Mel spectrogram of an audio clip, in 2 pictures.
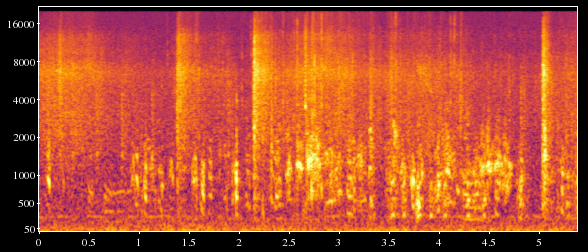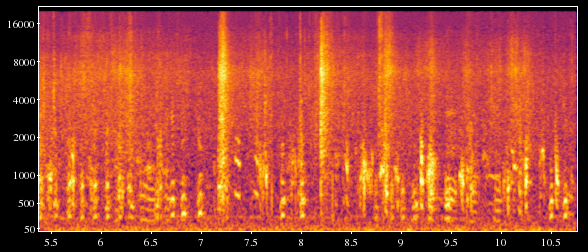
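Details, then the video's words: Hens and roosters clucking: many low, soft, overlapping clucks from several birds, with sharp clicks and knocks scattered throughout. "Chicken Sounds Noises Hens Clucking Roosters Crowing"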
